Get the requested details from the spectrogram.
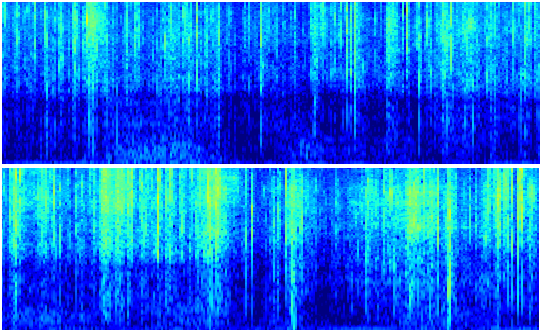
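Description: A gold foil tea bag, a gold metallized foil pouch, is folded and crinkled by fingertips. Dense, bright crackles and crinkles come in quick, irregular bursts that swell and fade throughout, over a faint low hum.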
